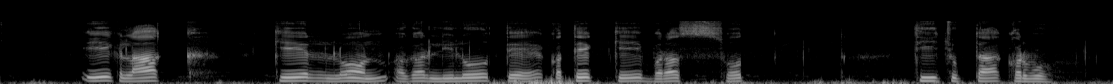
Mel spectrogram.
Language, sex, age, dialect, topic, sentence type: Magahi, male, 31-35, Northeastern/Surjapuri, banking, question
